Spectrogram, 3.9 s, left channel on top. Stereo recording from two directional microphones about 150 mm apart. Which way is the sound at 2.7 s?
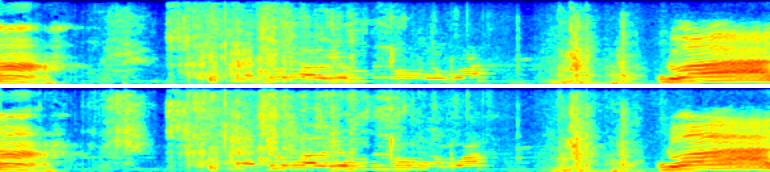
55° left (ahead or behind).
